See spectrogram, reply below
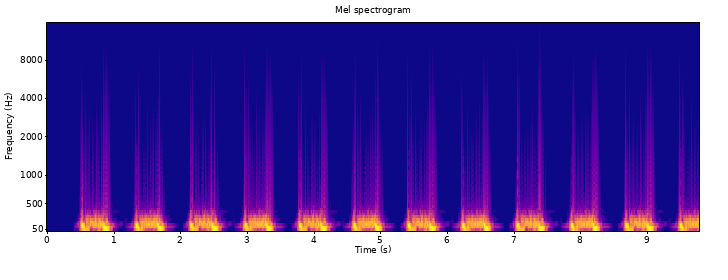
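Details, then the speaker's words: Teaching recording of a pansystolic murmur with even intensity throughout systole, from the first to the second heart sound: regular heartbeat around 73 per minute with a sustained, even whooshing murmur filling each systole. "the following recording will introduce a pan systolic murmur having an even intensity throughout systole"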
